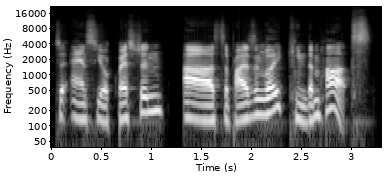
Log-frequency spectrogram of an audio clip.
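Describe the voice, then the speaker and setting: A man co-hosting a gaming podcast, lively and talkative, with a bright, forceful tone at a middling pitch. He restarts his sentences often and laughs between his points. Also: normal speed, clear, resonant tone. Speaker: podcast co-host. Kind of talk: casual podcast chat.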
